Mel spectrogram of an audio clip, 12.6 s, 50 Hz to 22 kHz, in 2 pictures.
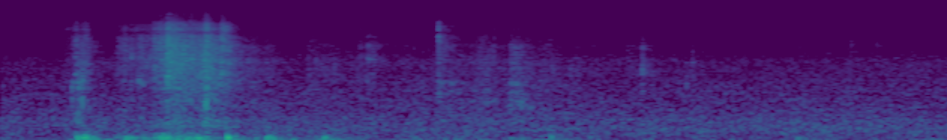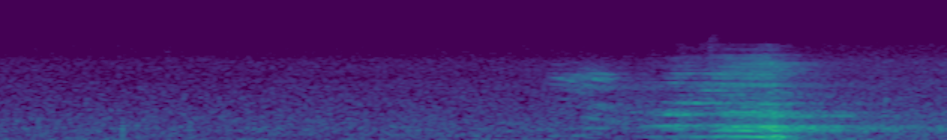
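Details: A red deer stag gives a low, harmonic rutting roar during the 2022 rut, after some rustling in the undergrowth.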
